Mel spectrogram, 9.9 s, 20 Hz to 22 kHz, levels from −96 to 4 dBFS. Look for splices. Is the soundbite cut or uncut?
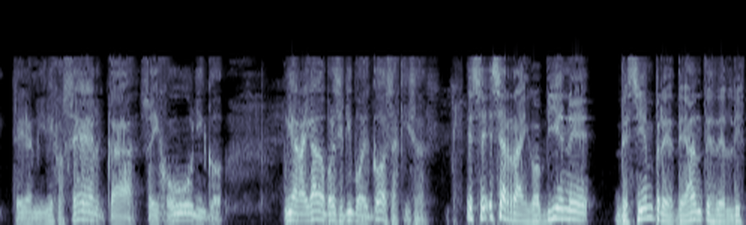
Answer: cut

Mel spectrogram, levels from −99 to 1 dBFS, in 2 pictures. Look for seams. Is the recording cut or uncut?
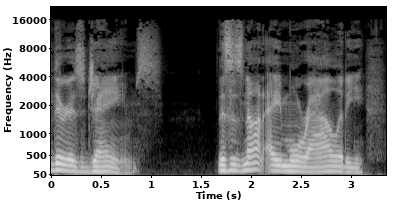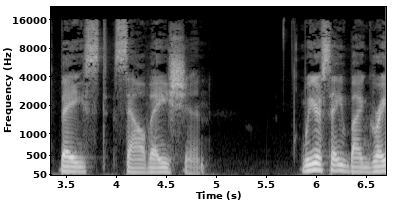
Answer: uncut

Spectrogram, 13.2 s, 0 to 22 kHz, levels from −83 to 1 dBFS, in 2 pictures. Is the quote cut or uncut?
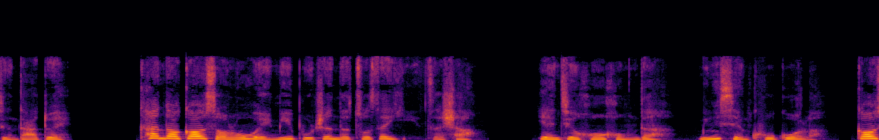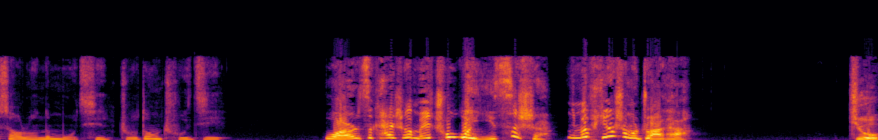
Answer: cut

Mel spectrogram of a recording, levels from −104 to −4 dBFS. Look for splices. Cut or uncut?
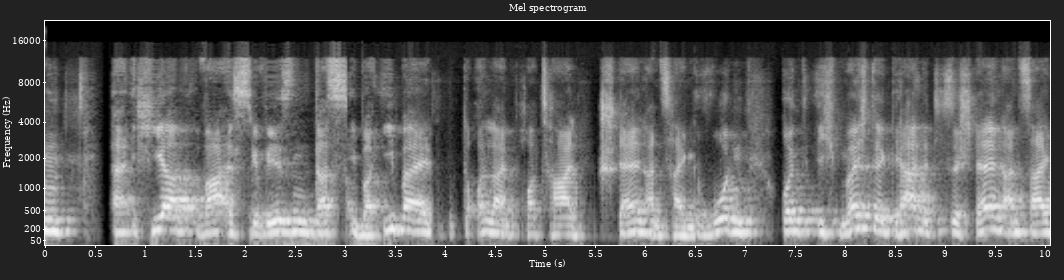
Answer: cut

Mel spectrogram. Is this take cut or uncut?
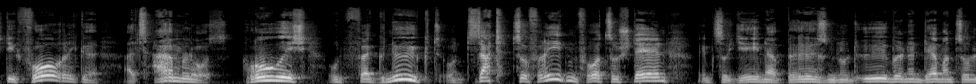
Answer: cut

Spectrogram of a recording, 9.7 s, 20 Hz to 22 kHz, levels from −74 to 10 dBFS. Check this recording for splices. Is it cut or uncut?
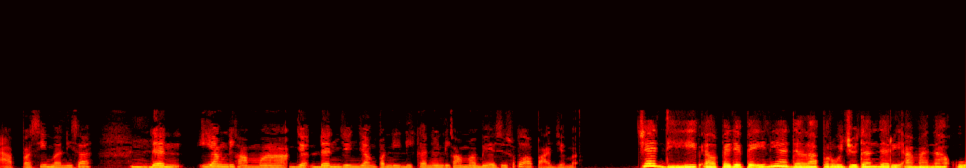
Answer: cut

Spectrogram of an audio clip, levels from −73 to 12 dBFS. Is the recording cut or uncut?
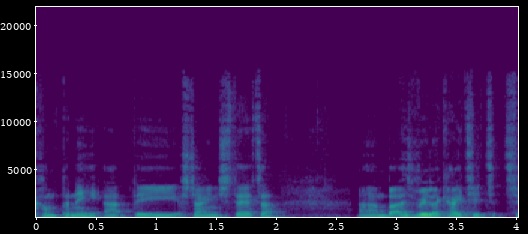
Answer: cut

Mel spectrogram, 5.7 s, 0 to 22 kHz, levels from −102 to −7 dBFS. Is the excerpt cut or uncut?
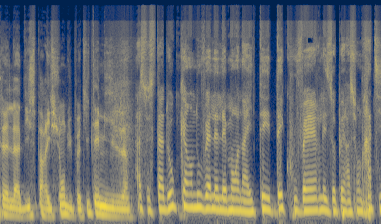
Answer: uncut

